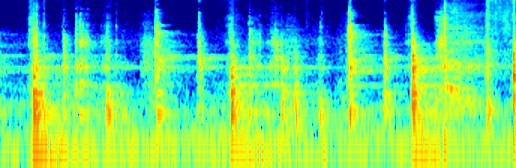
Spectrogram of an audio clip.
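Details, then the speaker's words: Truck drum brake, screwdriver through the backing-plate slot turning the star-wheel adjuster gear: sharp separate ratchet clicks, two or three a second, one per notch, set to slight drag; adjuster turns freely, normal. "You give it one more click and then Oh, yeah. Now I can feel it."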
